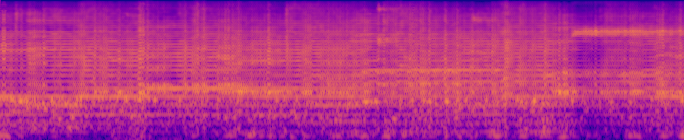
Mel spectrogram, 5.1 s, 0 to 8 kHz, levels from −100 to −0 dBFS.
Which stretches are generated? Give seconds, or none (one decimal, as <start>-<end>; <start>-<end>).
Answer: 0.0-5.1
